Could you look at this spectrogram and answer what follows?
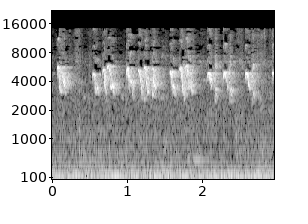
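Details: Aliena-type Horsfield's bushlark from Papua, a tame caged bird, singing very loudly with no bass: rapid clusters of high sliding, slightly buzzy notes tumbling downward in short groups, with a faint low hum underneath.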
